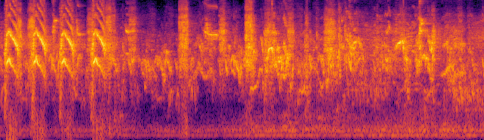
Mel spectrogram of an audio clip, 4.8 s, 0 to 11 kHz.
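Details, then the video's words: Budgerigars calling, recorded August 14, 2024: opens with quick repeated bright chirps, several per second, then shifts into rough warbled chatter and squawky notes. "Budgies sounds for lonely birds birds chirping sounds"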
